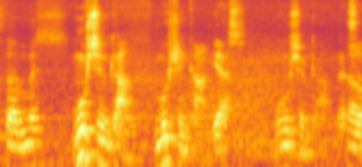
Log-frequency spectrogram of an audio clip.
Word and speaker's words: Mushinkan: How do you pronounce the Mushinkan? Mushinkan? Yes, Mushinkan.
